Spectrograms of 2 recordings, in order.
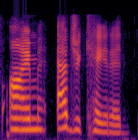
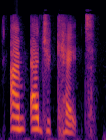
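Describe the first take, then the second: First: The final -ed syllable is clearly pronounced. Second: The final -ed syllable is left off. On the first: The speaker calls it right. "instead of I'm educated" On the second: The speaker calls it wrong. "I'm educate, instead of I'm educated"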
